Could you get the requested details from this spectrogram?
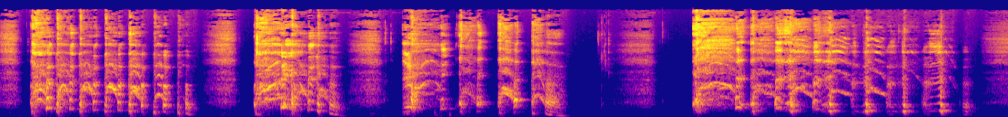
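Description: Acted coughing in rapid harsh bursts, one after another, with a brief pause in the middle.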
